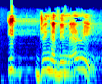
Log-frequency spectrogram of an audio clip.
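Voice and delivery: loud, high party slogan; mock rallying cry. Preacher hamming up the catch cry, loud. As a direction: shout it like a toast.

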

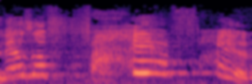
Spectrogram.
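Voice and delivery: alarm shout. Shown as a demonstration. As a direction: raise the alarm at the top of your voice. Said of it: "attract attention".

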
